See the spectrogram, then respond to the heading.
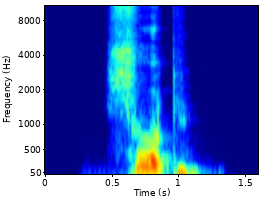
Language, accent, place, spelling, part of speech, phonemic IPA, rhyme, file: German, Germany, Berlin, Schub, noun, /ʃuːp/, -uːp, De-Schub.ogg
- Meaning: 1. thrust 2. phase 3. drive 4. batch 5. push, shove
